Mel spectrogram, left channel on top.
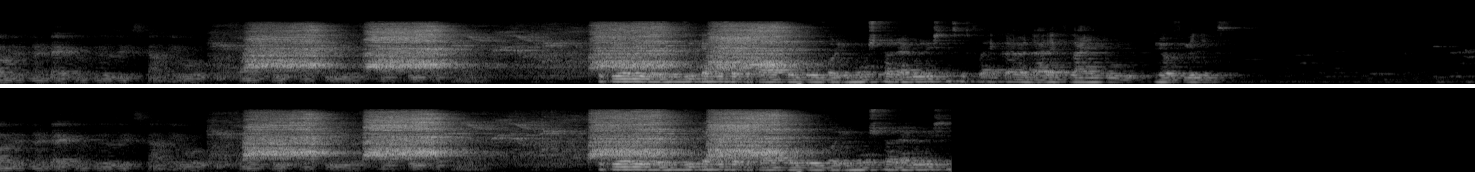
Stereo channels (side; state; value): right; drops out; at 9.6 s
